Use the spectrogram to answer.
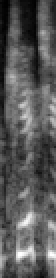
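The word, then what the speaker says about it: KYETU: your brand uh yeah so Kia 2 is spelled k-y-e-t-u and it's it's inspired from the French Kia too which means who are you um because a lot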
